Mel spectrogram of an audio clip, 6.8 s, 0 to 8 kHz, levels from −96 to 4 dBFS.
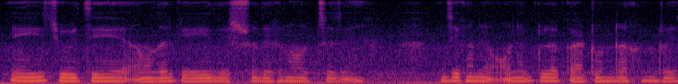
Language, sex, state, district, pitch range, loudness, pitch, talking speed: Bengali, male, West Bengal, Malda, 110-125 Hz, -41 LUFS, 115 Hz, 125 wpm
